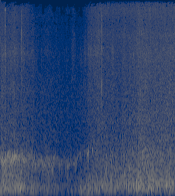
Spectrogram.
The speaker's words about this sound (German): Der Wind bläst den Sand von den Dünen. Bei Bedonti, ganz im Süden Madagaskars, sieht man das türkisblaue Meer und den beigefarbenen Sand.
